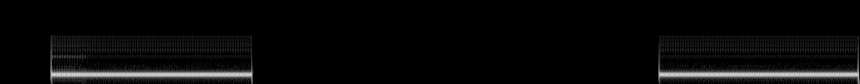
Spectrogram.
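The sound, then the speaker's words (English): Ringback tone of an outgoing telephone call, two long, steady, mid-pitched buzzing tones about two seconds each, separated by a stretch of silence, with no voices. “let's call Cassie and see if we can get a hold of her”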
